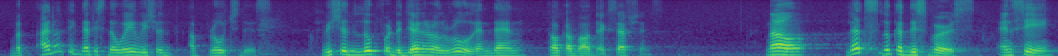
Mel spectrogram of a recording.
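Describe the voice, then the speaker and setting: A man in a church delivers a teaching sermon at a mid-range pitch. He moves through his points one by one and stops often to put questions to the congregation. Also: darkish tone. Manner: teaching step by step, with rhetorical questions. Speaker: preacher.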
